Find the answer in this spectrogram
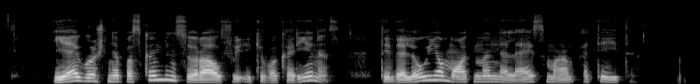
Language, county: Lithuanian, Klaipėda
